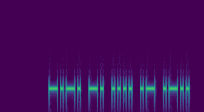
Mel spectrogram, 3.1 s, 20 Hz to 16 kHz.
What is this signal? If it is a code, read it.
Morse code, heard as a keyed tone, about 27 wpm, 700 Hz. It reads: CNHAL
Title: Code Groups - 5 Letters - 28wpm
